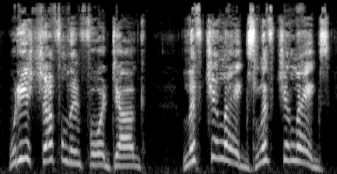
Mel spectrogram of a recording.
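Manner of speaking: high, insistent nag at husband; nagging yell. Retold or imitated. Wife yelling at retired husband to lift his legs, high nag. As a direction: pitch up and nag him to lift his feet. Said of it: "I yell at him sometimes".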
